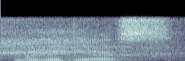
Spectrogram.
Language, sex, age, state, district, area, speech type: Nepali, male, 60+, West Bengal, Kalimpong, rural, spontaneous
